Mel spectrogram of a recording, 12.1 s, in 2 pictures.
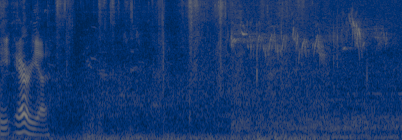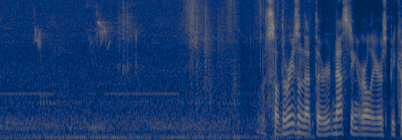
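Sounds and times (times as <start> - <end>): birds chirping: 3.5 - 10.8
low background rumble: 3.5 - 10.8.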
